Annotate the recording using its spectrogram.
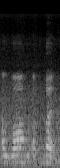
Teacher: موٹا پڑھنا ہے. لفظ اللہ کے لام سے پہلے زبر ہے تو لام موٹا پڑھا جائے گا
